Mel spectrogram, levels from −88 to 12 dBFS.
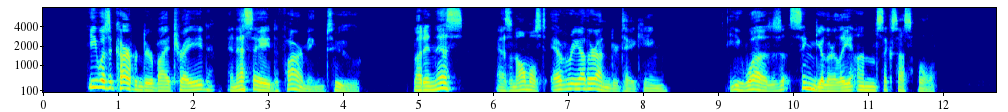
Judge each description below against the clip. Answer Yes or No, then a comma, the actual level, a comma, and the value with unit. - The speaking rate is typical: No, slow, 110 wpm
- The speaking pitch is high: No, low, 130 Hz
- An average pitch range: No, wide, 6.1 semitones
